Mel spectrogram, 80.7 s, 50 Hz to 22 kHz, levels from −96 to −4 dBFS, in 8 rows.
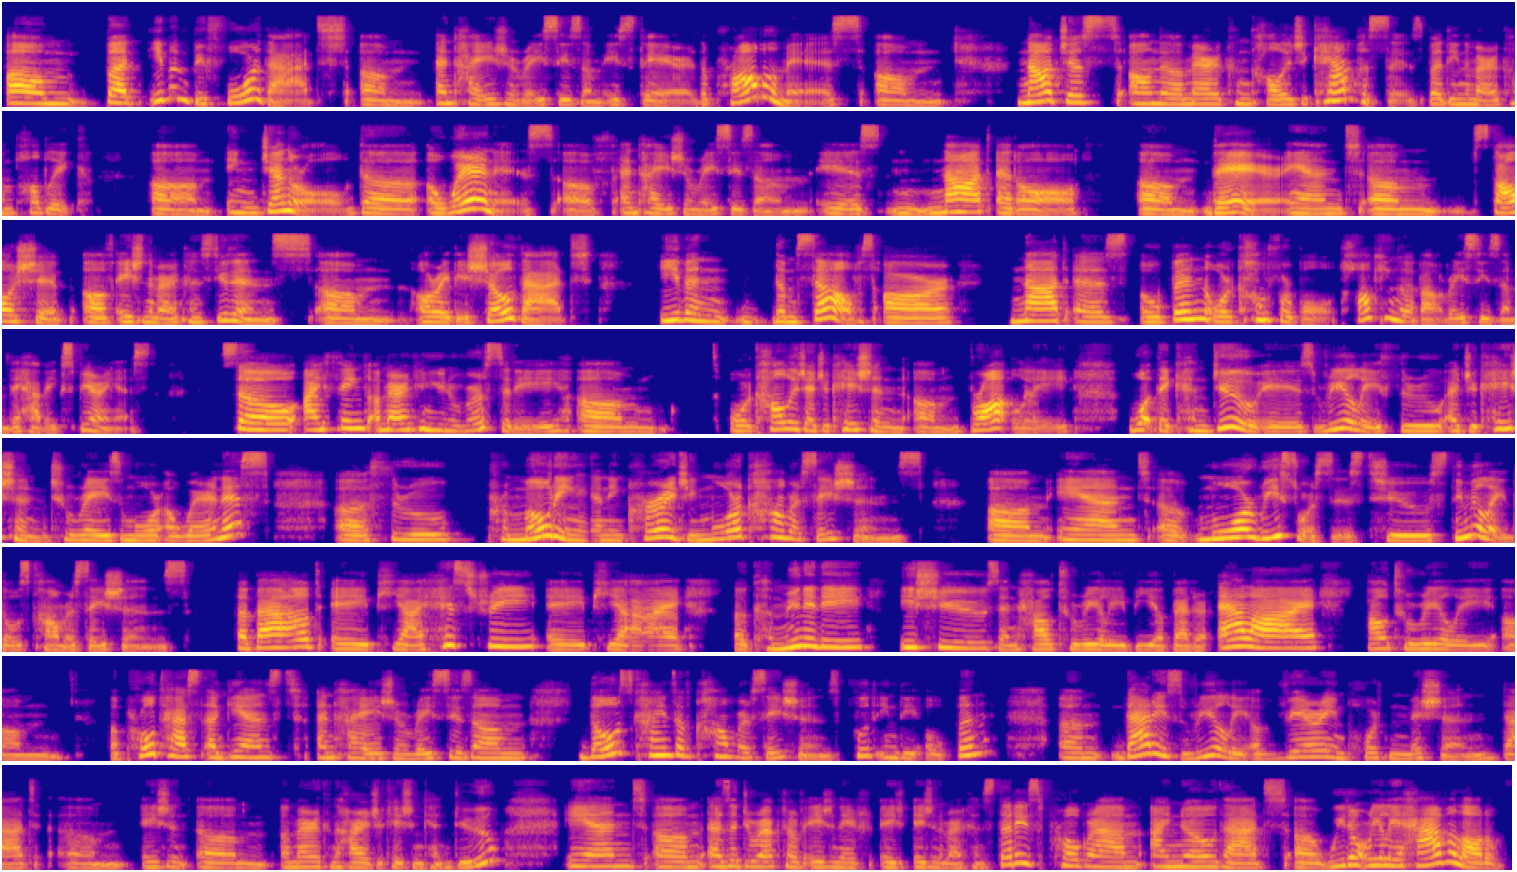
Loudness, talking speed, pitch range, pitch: -20 LUFS, 130 wpm, 180-270 Hz, 205 Hz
